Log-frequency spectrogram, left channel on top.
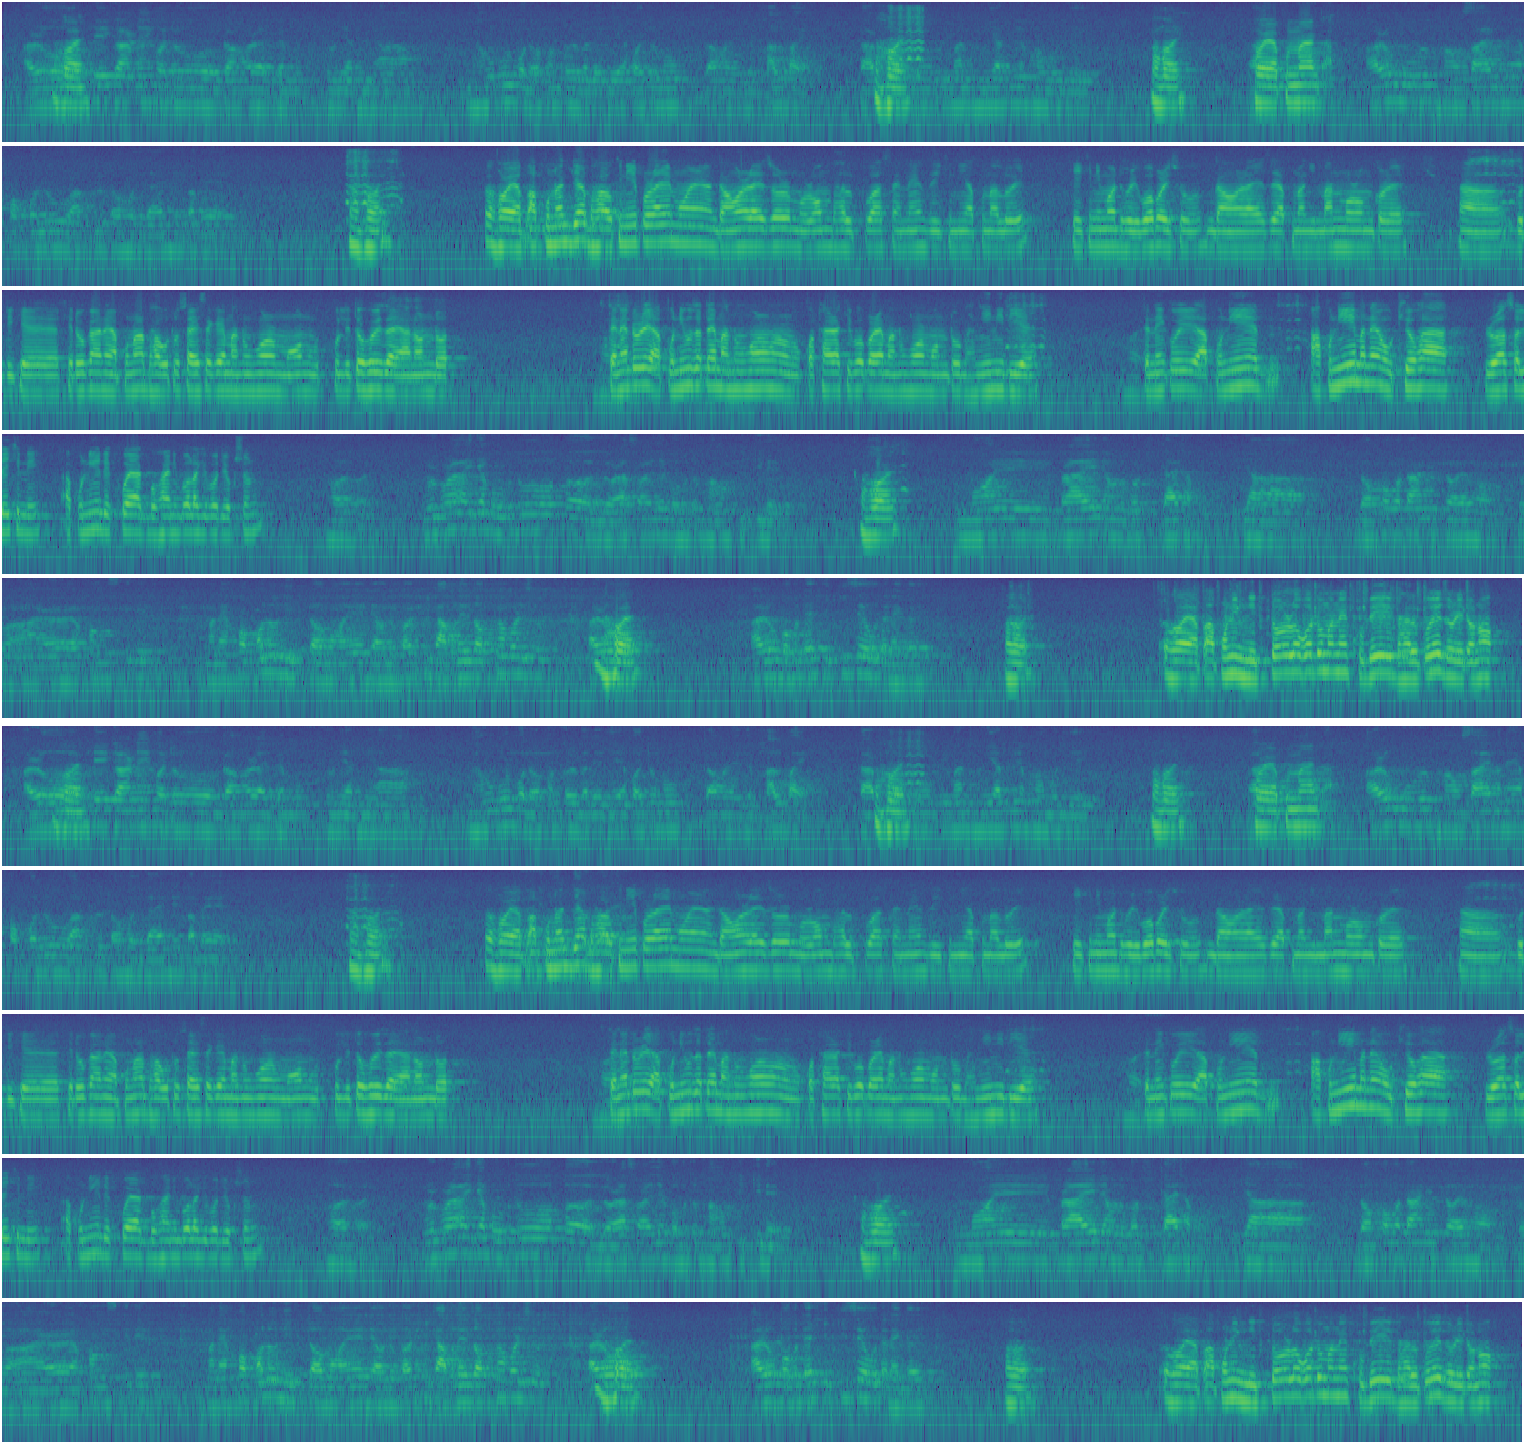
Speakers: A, on the right; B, on the left.
A: আৰু
B: হয়
A: সেইকাৰণে এ হয়তো গাঁৱৰ ৰাইজে মোক ধুনীয়া ধুনীয়া ভাওবোৰ প্ৰদৰ্শন কৰিবলৈ দিয়ে হয়তো তাৰ ফলত
B: হয়
A: মোক ইমান ধুনীয়া ধুনীয়া ভাওঁ বো দিয়ে।
B: হয়
A: আৰু
B: হয় আপোনাক
A: মোৰ ভাও আৰু মোৰ ভাওচাই মানে সকলো আপ্লুত হৈ যায় সেইবাবে
B: হয়, হয়
A: মোক
B: আপোনাক
A: নিমন্ত্ৰণো
B: দিয়া ভাও
A: কৰে
B: খিনিৰ পৰাই মই গাঁৱৰ ৰাইজ মৰম ভাল পোৱা চেনেহ যিখিনি আপোনালৈ সেইখিনি
A: হয়
B: মই ধৰিব পাৰিছো। গাৱৰ ৰাইজে আপোনাক ইমান মৰম কৰে আহ গতিকে সেইটো কাৰণে আপোনাৰ ভাল। ভাওটো চাই চাগে মানুহৰ মন উৎফুল্লিত হৈ যায়। আনন্দত
A: হয়
B: তেনেদৰে
A: হয়
B: আপুনিও যাতে তে মানুহৰ কথা ৰাখিব পাৰে মানুহৰ মনটো ভাঙি নিদিয়ে।
A: হয়
B: তেনেকৈ। আপুনিয়ে আপুনিয়ে মানে উঠি অহা ল'ৰা ছোৱালী খিনিক আপুনিয়ে দেখুৱাই আগবঢ়াই নিব। লাগিব দিয়কচোন।
A: হয়, হয়, মোৰ পৰা এতিয়া বহুতো ল'ৰা ছৰালীয়ে বহুতো ভাওঁ শিকিলে।
B: হয়।
A: মই প্ৰায় তেওঁলোকক শিকাই থাকোঁ। এতিয়া দখবতি নৃত্যই হওক, তোমাৰ সংস্কৃতিক মানে সকলো নৃত্যক মই তেওঁ তেওঁলোকক শিকাবলৈ যত্ন কৰিছোঁ। আৰু
B: হয়
A: -আৰু বহুতে শিকিছেও তেনেকৈ।
B: হয়। হয়, আপুনি নৃত্যৰ লগতো মানে খুবেই ভালকৈয়ে জৰি়ত ন?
